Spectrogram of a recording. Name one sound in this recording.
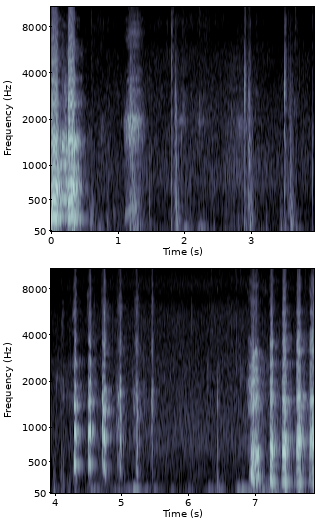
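A young man laughs loudly into a close microphone.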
